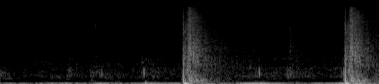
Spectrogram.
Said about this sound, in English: Gunfire going off. Okay, so you go toward the gunfire.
